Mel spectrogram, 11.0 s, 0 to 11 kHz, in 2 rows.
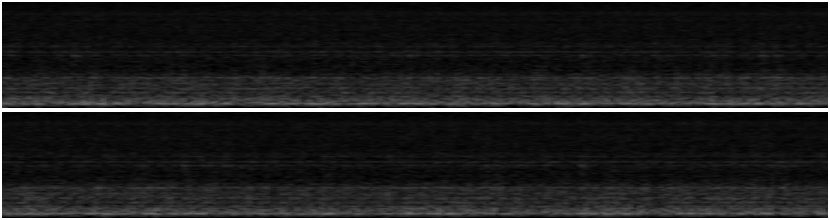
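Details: Navien NCB-240 boiler, serviced Jan 31 2020 and recorded Feb 3 2020: constant loud droning rumble with a dull roar, unchanging; combustion fan running noisier than it should.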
